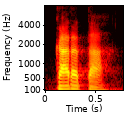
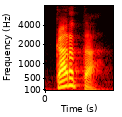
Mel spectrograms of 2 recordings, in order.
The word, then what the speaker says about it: carta: Para estas palabras, a veces es bueno imaginar que hay una vocal extra, como car-a-ta, y después tratar de simplemente decir esa vocal extra muy rápido hasta eliminarla Cá-ra-ta. Cárata. Cárata. Cárata. Carta. Carta.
